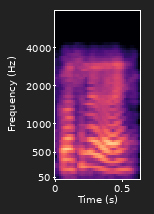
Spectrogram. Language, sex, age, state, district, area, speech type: Goan Konkani, male, 18-30, Goa, Bardez, urban, conversation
